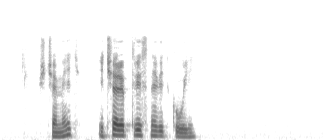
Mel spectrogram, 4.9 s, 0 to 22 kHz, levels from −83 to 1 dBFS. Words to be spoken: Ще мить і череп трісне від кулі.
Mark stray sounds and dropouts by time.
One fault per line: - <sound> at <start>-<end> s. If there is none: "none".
none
